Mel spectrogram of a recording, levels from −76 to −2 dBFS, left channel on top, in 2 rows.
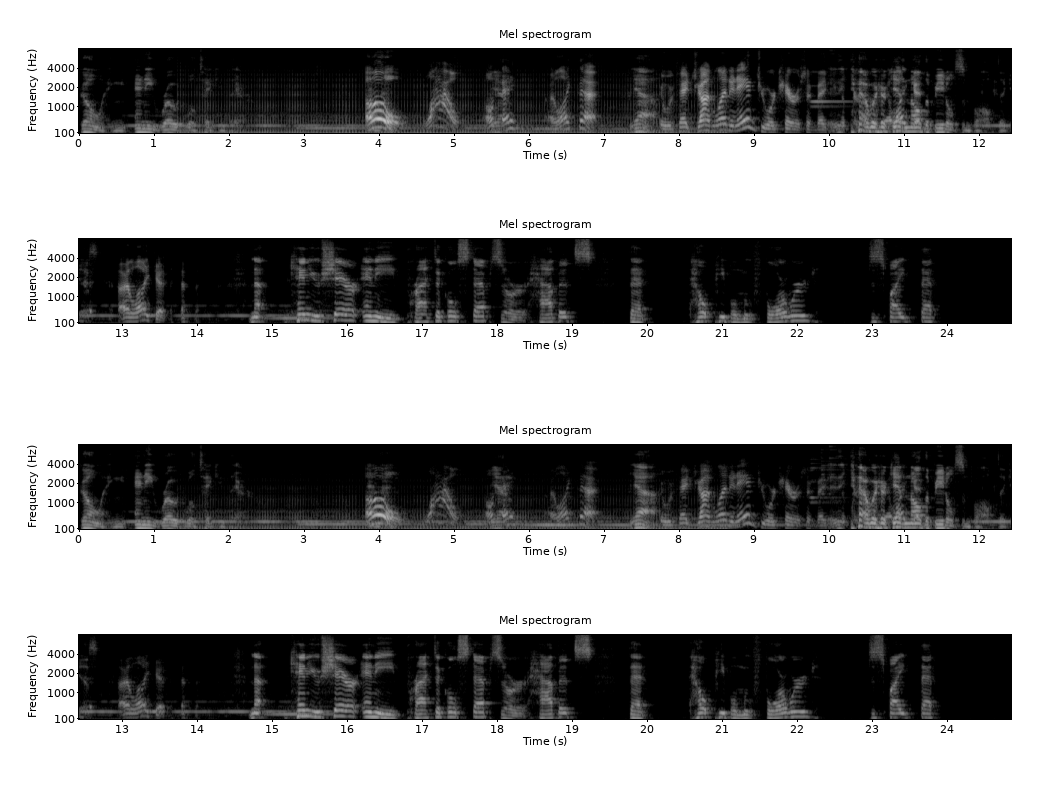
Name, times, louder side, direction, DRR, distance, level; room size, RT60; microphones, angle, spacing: voice 1, 0.0-2.2 3.8-4.1 5.5-5.8 7.3-7.8 10.0-12.7 14.5-14.9 15.2-20.0 20.6-22.3 23.0-23.8, right 1 dB, 15° right, 0.6 m, -38 dB
sound 1, 0.6-15.8, right 4 dB, 50° right, 1.5 m, -51 dB
sound 2, 1.3-8.7, left 1 dB, 50° left, 0.8 m, -45 dB
voice 2, 3.8-5.1 5.4-5.8 6.3-6.9 7.7-10.4 10.7-11.2 12.5-12.6 12.9-13.9, left 5 dB, 90° left, 0.6 m, -35 dB
sound 3, 9.7-10.7, left 6 dB, 85° right, 2.2 m, -53 dB
8.6 x 7.2 x 3.1 m
head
